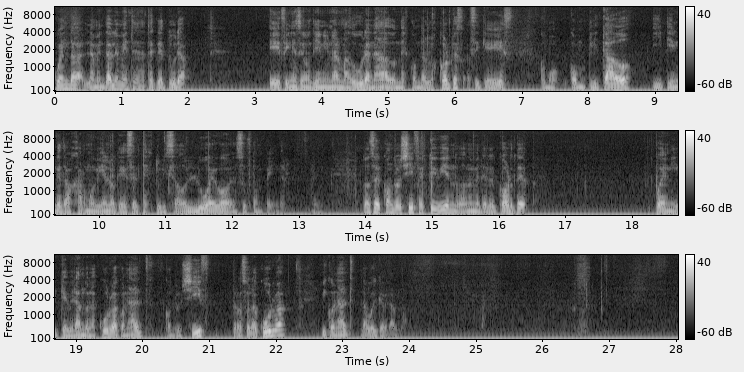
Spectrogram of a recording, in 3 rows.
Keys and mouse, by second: 10.3 ctrl+z, 10.5 alt+click, 14.7 ctrl+shift+click.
